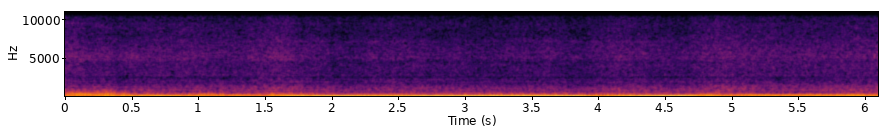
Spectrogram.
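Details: 2002 Mercury Cougar 2.5 L, electronic returnless fuel system, starting while pump current is measured on a scope: engine catches and runs with a strong, steady low drone, pitch stepping up and settling as it revs; about 40 psi fuel pressure; normal running.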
